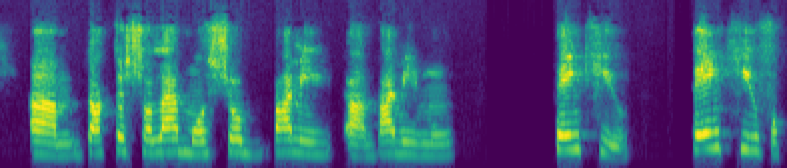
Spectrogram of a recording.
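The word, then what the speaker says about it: Shola Mos-Shogbamimu: you know I don't want to get her name wrong. Dr. Shola Bamimu.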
